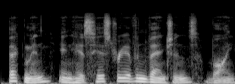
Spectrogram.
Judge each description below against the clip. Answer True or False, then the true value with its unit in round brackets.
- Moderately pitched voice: False (105 Hz)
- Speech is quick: False (180 wpm)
